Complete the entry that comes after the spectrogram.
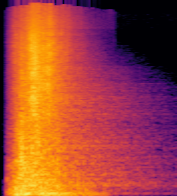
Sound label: Wraith Reaper Double Jump; Warframe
